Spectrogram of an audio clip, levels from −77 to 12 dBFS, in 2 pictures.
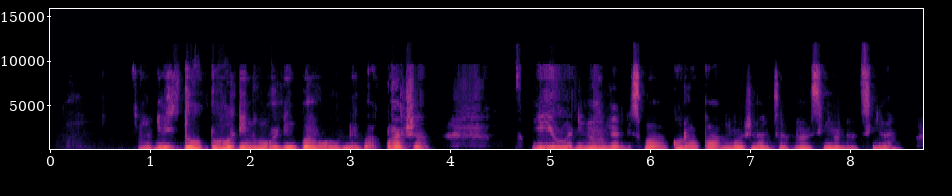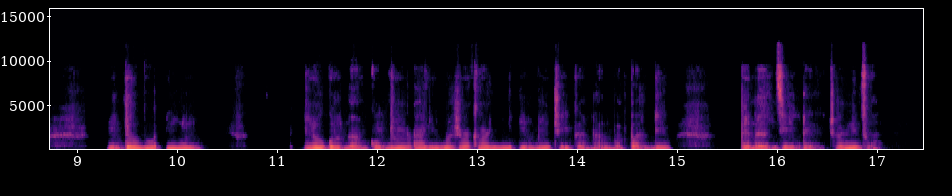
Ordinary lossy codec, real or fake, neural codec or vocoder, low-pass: Opus, 16 kbps; fake; autoencoder, 22.05 kHz, a latent of 192 numbers a frame, VITS, trained on one speaker; 9.9 kHz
